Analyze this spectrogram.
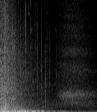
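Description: A heavy thud as someone throws their weight against a back storm door, with a short rattling resonance that fades out over about a second.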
